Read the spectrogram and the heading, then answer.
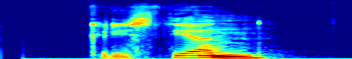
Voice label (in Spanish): uspanteko personas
